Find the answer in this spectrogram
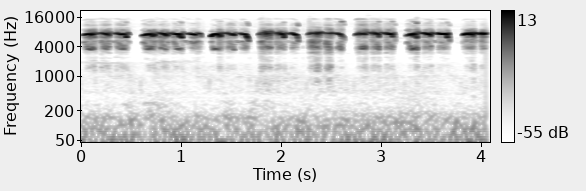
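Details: Cuckoo chick noisily grabbing food from its foster father, who silences it with a butterfly; longer, harsh, high buzzy squeals in rough pairs, repeated steadily about twice a second.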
